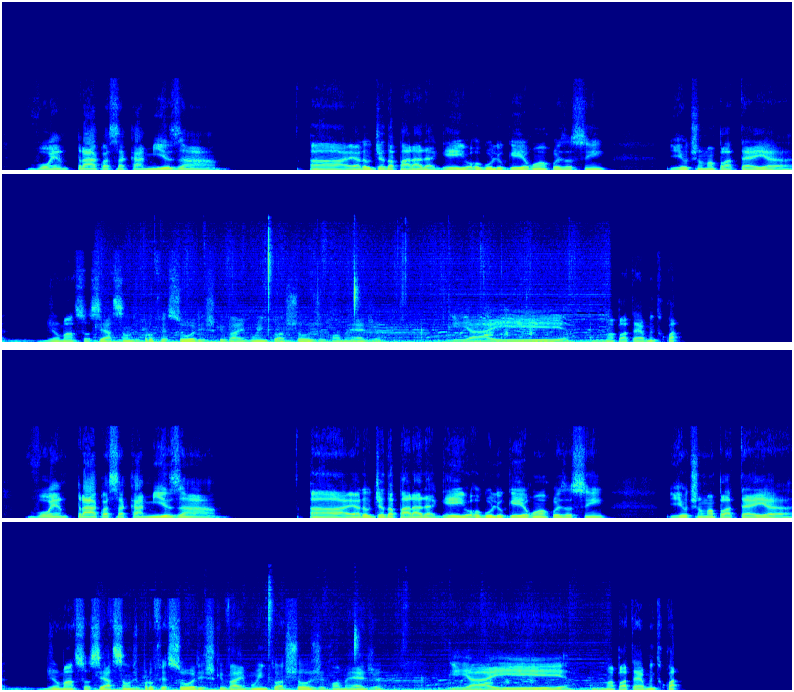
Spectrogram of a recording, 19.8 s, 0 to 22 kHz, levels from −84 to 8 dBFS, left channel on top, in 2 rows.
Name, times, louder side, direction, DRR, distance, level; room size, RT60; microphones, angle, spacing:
voice 1, 0.3-2.8 3.8-7.5 8.3-14.6 15.5-18.3, right 2 dB, 25° right, 0.5 m, -38 dB
sound 1, 11.0-17.5, left 1 dB, 65° left, 1.0 m, -45 dB
3.6 x 2.7 x 4.0 m
head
